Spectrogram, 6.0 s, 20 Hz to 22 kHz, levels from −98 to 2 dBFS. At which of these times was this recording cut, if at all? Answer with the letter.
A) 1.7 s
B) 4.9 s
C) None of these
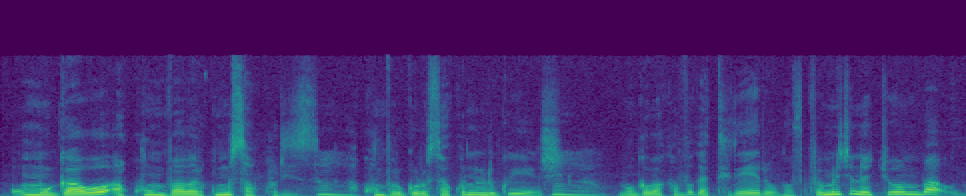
B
